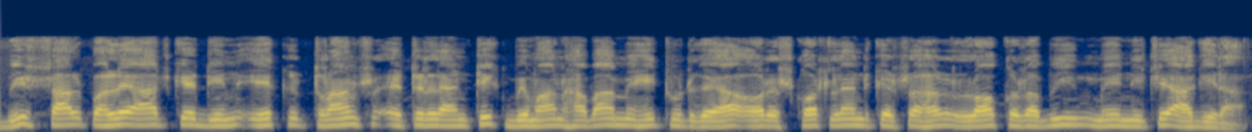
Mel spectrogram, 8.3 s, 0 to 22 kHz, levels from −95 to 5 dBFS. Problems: none marked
